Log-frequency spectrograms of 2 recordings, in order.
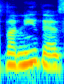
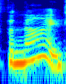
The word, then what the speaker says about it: Vanides: I thought it was Vanides because it looks Spanish, but it's Vanides. So thank you for clarifying that. No worries. It's Greek, so there's a lot of different ways it can be pronounced.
